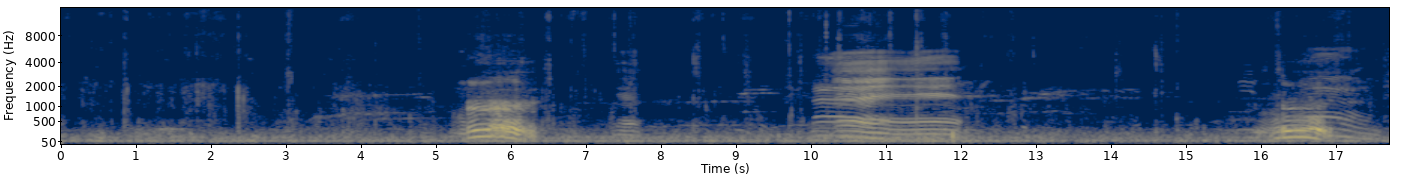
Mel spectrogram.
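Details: Cattle mooing: three drawn-out harmonic calls, the middle one longest at about two seconds, spaced roughly five seconds apart over a steady low background rumble.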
